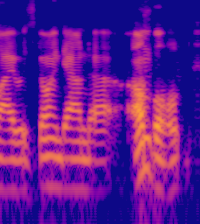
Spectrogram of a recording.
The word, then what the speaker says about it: Humble: was going down to Umble it's it's spelled Humble Texas but it's pronounced the locals call it Umble and I I went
